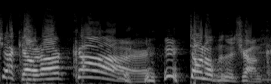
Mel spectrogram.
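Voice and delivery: high, loud, hammed-up holler; mock shouting. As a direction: yell it out as a joking warning. Acted warning shouts in a joke.

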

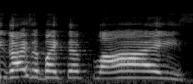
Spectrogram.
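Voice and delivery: slow, loud, high-pitched exclamation; hammed-up desperate amazement; frantic pleading. Recalls pleading with unimpressed kids.

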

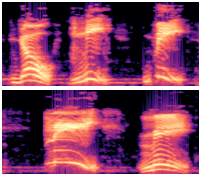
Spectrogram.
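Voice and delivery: rival voices, leaping in pitch; clamoring shouts. A narrator's reading. Disciples squabbling over who is loved most, shouting. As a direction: shout over each other to be chosen. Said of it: "They all dashed forward and shouted".

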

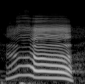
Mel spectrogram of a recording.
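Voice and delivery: high startled yelp. Retold or imitated. Goofball confronted by bouncer, high startled yelp. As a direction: yelp in sudden alarm. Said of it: "he's like".

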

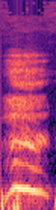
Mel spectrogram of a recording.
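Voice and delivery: a sharp, high startled gasp; mock gasp. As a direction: gasp like a panicked god. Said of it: "God does not up in heaven going".

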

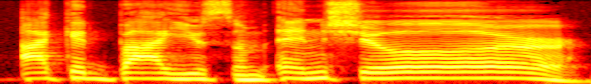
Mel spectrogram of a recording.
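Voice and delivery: slow, drawn-out teasing jab; mock Miley taunt. Miley mocking her older dad, slow and teasing. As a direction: needle him slowly about his age. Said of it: "Miley's like".

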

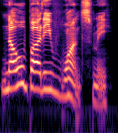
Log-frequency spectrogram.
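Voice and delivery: put-on high, slow, drawn-out little boy; hurt child on the verge of tears; pleading small child, pitched high and slowed; nearly crying. A narrator's reading. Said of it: "Michael had nearly cried".

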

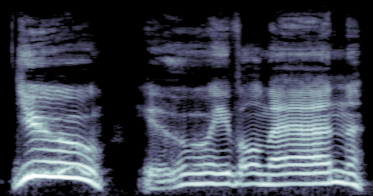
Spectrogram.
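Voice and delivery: put-on high, slow girlish accusation; cute girl mage. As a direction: drag out the blame like a wronged little girl. Girl mage scolds Hitsu again.

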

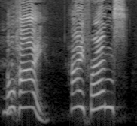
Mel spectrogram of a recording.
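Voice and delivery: very high, loud chirpy gnome voice; a tiny excited gnome says hello; squeaky gnome greeting. Acted. Gnome pigeon handler greets the party, high and chirpy.

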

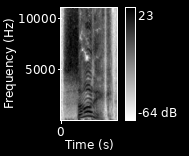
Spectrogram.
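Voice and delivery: high, drawn-out amazement; delighted Froggy. Acted. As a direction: marvel at finally managing it. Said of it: "and he was like".

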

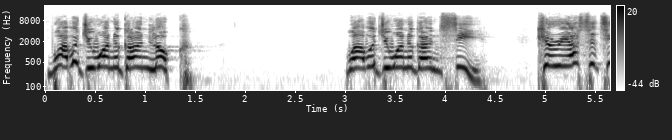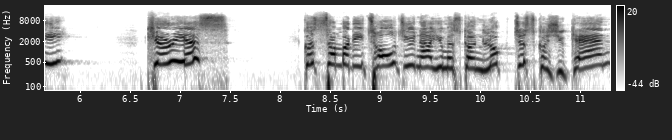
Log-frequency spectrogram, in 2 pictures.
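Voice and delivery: emphatic, exhorting pulpit voice; forceful preaching. Real, not acted. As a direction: press the congregation with insistent questions.

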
